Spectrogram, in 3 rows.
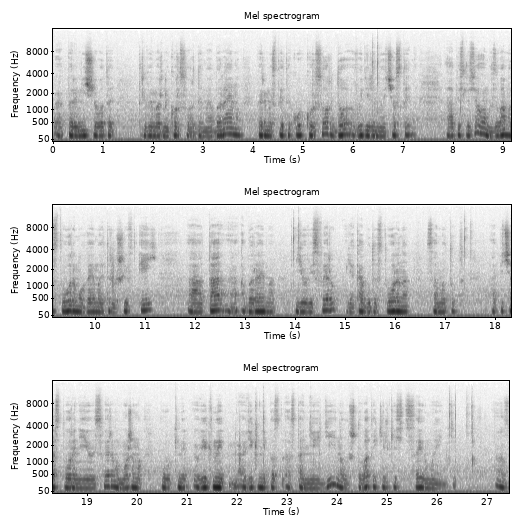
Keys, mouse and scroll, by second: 10.7 shift+a, 17.8-20.8 drag, 22.9-26.0 shift+middle drag.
